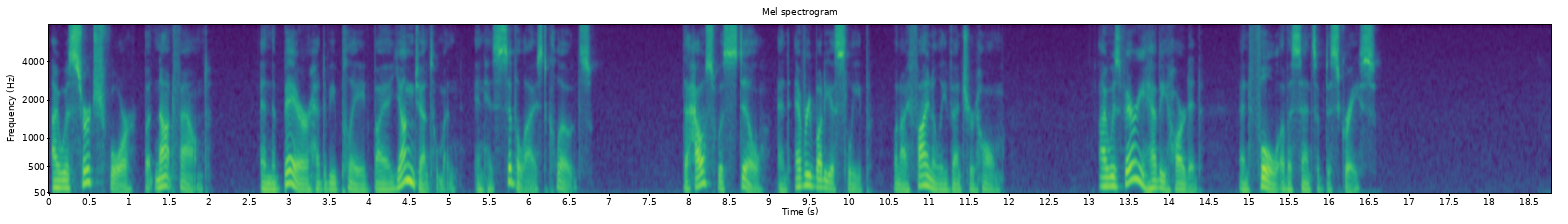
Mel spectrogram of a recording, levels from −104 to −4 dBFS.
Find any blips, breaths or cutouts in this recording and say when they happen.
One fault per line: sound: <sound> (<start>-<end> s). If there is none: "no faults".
no faults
